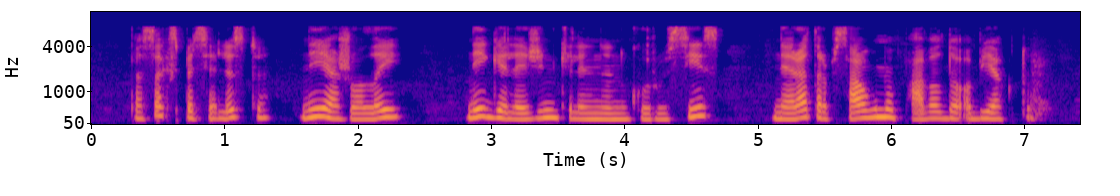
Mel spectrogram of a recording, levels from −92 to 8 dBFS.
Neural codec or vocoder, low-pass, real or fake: none; 7.2 kHz; real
